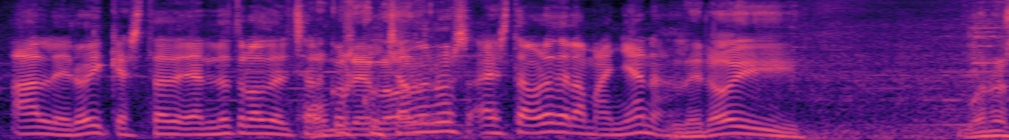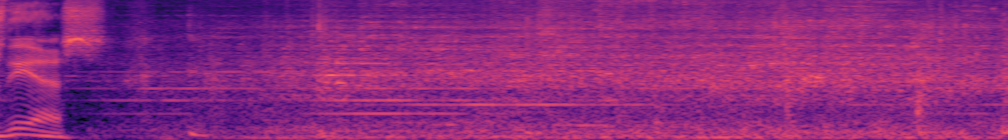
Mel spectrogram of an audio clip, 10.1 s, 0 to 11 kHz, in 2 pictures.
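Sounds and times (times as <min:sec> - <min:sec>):
train rumbling on rails: 0:00.0 - 0:10.0
speech: 0:00.1 - 0:04.2, 0:04.8 - 0:06.2.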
